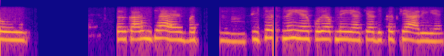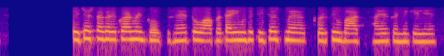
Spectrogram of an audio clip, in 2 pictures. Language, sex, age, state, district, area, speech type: Hindi, female, 60+, Rajasthan, Jodhpur, urban, conversation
